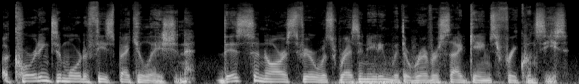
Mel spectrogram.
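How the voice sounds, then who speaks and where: A man playing a calm, solemn young general in a video game, speaking in a measured, grave, formal way. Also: lowish voice. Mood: grave, composed. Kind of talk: scripted video game dialogue.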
